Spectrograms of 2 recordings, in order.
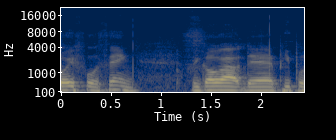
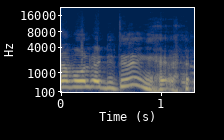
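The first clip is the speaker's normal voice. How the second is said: higher, louder, laughing through the punchline; laughing boatman; 9 semitones higher, 7 dB louder than usual. Retold or imitated. Boatman answering the businessman, laughing and louder. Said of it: "He said".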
